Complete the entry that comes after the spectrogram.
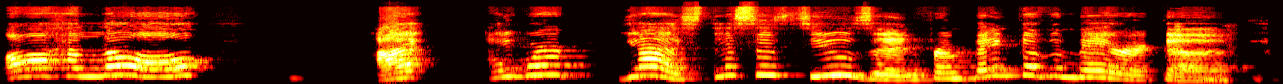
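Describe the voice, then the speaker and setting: A squeaky, female-sounding put-on character voice sits at an extremely high pitch. It moves at a fairly slow pace with long, frequent pauses. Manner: feigned, nervous.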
